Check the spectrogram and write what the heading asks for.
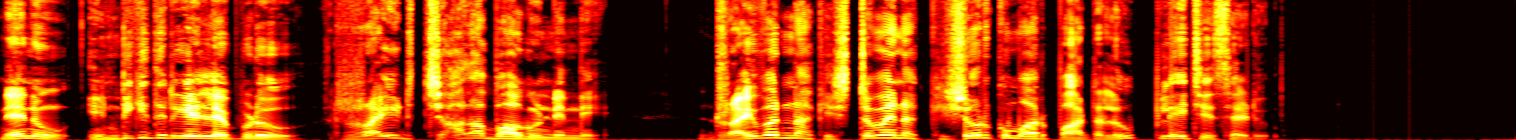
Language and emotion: Telugu, happy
